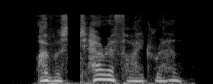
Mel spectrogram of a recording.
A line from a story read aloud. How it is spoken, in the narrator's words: whispered into his chest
